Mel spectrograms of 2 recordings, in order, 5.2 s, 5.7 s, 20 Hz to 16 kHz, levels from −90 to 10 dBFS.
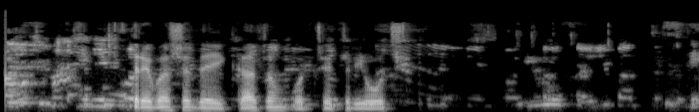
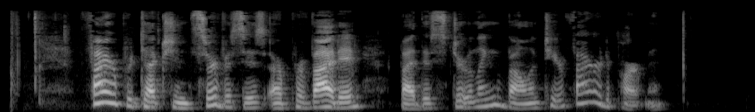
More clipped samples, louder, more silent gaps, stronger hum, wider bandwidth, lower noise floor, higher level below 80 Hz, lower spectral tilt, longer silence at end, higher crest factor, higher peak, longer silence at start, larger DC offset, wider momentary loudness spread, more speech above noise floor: neither; first, -21 LUFS vs -27 LUFS; first, 3.73-3.77 s, 4.81-4.87 s vs none; neither; second, 8 kHz vs 11.5 kHz; second, -45 dBFS vs -77 dBFS; first, -52 dBFS vs -84 dBFS; first, -5 dB/octave vs -3 dB/octave; second, 0 s vs 0.75 s; about the same, 22 dB vs 22 dB; first, 0 dBFS vs -6 dBFS; second, 0.05 s vs 0.25 s; neither; first, 20 LU vs 17 LU; second, 24 dB vs 50 dB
